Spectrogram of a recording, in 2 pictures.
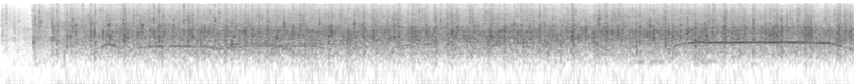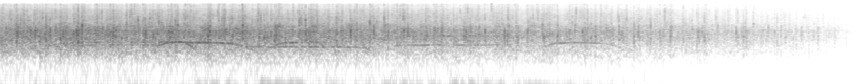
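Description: Audience applauding at the end of a talk. A few held cheers and whoops ring out over the clapping. The applause swells quickly at the start and fades out near the end.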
